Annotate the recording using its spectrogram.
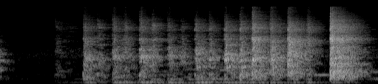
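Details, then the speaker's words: A nurse performs chest percussion on a woman's back during chest physiotherapy to clear secretions while she breathes in and slowly out through the mouth: rapid rhythmic hollow claps, about two to three per second. "Nah di sini saya akan melakukan perkusi di bagian punggung Ibu nanti tarik nafasnya keluarkan pelan-peran mulai dari mulut ya Bu"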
